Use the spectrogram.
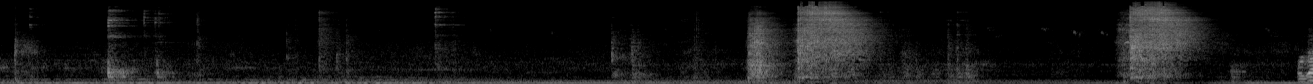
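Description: A ratchet tightens a 3/4 fitting on a Cub Cadet 782 garden tractor, giving bursts of quick clicking strokes, close and distinct, with quiet gaps and a low hum between them.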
